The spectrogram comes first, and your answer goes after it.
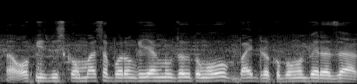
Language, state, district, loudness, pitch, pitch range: Kokborok, Tripura, West Tripura, -12 LUFS, 160 Hz, 155-165 Hz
